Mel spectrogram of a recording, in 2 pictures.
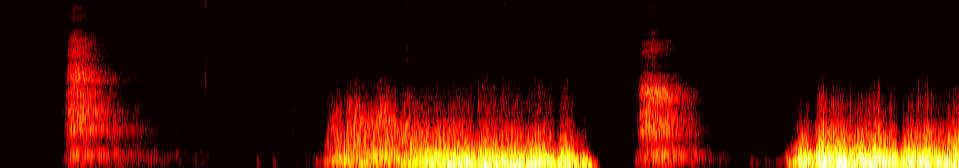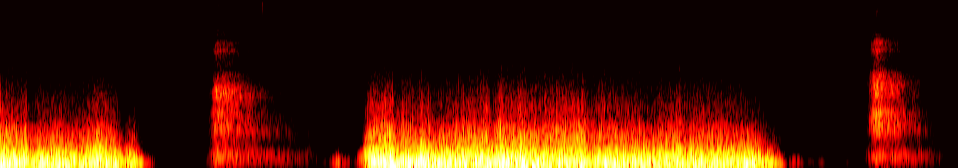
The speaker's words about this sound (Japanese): こうしてふうふうされても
